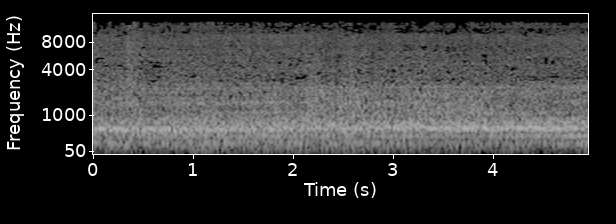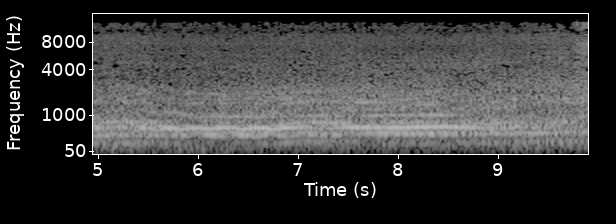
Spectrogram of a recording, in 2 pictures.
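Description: Aprilia RSV4 sport bike's V4 engine running under way at steady speed. Its note rises slowly in pitch about halfway through, then eases a little near the end.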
